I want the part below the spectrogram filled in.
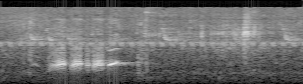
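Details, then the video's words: Sooty-headed bulbul tutor phrase for prompting a bird to sing: a tight cluster of four warbled notes trailing into a long soft whistle, accompanied by a regular pulsing high buzz. "masteran cak kopi suara jernih untuk pancingan macet bunyi"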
